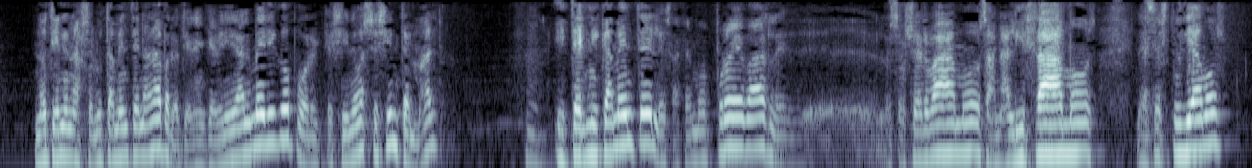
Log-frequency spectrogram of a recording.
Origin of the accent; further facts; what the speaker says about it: Madrid, Community of Madrid, Spain; Yo soy de Madrid, y en Madrid todo es seco, o sea, el frío es seco.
